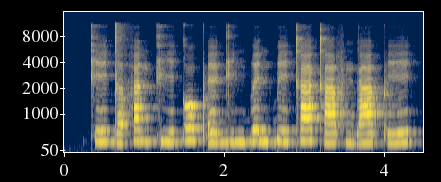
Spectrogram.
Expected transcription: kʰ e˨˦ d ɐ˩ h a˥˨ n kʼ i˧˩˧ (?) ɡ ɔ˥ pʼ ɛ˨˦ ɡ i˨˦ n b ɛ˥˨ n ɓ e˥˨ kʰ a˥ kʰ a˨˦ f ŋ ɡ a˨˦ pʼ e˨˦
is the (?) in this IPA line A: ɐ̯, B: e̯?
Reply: B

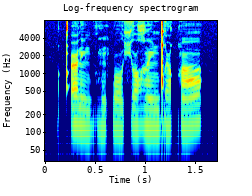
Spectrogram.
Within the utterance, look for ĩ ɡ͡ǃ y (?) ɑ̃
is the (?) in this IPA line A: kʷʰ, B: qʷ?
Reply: B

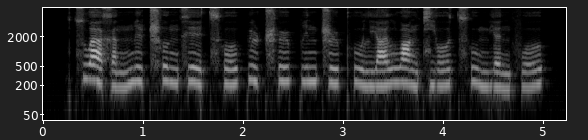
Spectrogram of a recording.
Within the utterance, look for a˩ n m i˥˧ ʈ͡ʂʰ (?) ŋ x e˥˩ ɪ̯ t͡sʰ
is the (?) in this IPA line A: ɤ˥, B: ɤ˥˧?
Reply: B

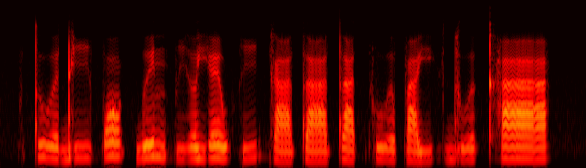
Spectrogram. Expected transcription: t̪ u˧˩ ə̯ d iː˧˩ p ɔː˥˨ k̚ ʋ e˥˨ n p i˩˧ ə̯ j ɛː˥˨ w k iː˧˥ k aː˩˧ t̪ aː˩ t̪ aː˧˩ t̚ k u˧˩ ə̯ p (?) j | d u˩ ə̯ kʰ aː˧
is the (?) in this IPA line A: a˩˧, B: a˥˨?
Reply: A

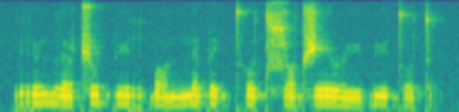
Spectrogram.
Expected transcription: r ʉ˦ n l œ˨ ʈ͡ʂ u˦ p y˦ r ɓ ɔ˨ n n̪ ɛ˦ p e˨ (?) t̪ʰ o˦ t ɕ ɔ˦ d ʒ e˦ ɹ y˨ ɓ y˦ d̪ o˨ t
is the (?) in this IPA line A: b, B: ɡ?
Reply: B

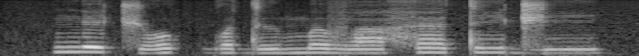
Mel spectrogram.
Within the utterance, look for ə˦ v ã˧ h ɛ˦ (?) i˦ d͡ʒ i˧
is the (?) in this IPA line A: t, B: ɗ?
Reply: A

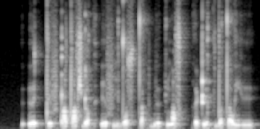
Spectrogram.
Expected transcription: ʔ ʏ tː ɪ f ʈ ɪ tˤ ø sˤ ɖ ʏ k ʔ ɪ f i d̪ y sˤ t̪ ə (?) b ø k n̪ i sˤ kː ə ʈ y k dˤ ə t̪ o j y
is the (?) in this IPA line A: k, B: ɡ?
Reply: A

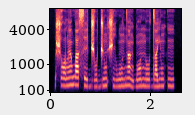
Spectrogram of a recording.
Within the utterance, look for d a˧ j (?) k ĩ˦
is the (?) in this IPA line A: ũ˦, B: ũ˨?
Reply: A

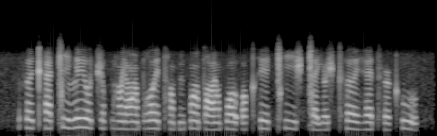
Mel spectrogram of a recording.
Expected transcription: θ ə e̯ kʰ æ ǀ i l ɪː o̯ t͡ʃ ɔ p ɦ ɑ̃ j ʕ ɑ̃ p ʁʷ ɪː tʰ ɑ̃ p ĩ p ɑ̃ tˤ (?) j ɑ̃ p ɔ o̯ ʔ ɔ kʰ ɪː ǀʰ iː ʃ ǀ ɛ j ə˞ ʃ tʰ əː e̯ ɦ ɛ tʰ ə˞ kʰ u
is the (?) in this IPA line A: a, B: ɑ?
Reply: B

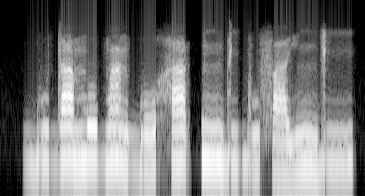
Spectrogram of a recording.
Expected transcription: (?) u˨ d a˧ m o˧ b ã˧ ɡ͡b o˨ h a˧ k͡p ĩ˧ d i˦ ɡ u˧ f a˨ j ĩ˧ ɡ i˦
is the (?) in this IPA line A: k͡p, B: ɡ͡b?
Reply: B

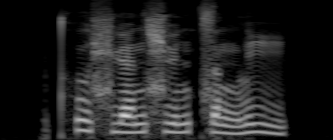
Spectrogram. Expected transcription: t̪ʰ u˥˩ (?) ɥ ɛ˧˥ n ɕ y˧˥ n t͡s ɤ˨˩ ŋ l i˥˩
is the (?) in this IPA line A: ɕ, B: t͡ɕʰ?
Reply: A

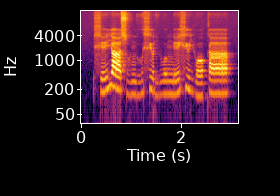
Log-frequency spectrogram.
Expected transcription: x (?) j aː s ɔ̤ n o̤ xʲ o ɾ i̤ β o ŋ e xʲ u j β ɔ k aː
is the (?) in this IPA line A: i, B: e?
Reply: B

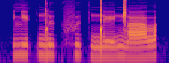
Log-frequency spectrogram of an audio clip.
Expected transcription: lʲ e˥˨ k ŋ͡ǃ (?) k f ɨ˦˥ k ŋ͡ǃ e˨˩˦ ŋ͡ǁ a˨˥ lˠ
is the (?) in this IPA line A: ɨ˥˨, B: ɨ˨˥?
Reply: A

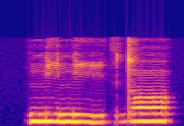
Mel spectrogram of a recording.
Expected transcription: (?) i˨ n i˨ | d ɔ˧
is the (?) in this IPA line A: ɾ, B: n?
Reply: B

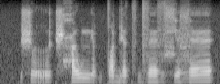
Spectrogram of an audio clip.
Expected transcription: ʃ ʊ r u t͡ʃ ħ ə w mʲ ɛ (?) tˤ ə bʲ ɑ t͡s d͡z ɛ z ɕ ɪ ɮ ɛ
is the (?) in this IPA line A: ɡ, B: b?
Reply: B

